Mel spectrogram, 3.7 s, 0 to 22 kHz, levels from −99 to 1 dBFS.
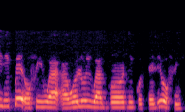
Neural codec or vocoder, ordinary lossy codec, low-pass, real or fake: none; none; 7.2 kHz; real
